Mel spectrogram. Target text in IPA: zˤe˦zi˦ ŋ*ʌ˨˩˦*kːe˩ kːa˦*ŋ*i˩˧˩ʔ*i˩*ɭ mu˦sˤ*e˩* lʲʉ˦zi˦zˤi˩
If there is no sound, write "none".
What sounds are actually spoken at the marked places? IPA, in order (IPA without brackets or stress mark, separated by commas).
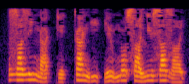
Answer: a˨˩˦, ŋ, i˩˧˩, e˦˨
